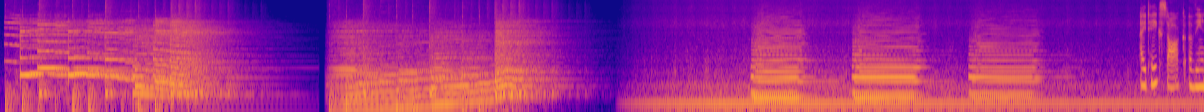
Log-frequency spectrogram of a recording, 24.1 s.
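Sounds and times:
ferry ship horn blasts: 0:00.2 - 0:05.9, 0:06.6 - 0:11.2, 0:14.9 - 0:22.2
ferry ship engine drone: 0:00.8 - 0:05.8, 0:06.6 - 0:11.7, 0:12.4 - 0:24.0
speech: 0:22.9 - 0:24.0.

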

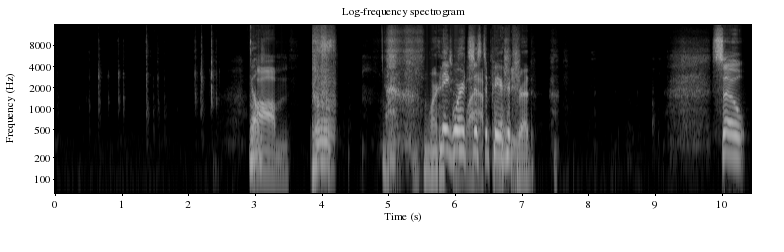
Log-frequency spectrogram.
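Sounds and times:
typing a note on a computer keyboard: 0:00.4 - 0:02.5
speech: 0:02.9 - 0:04.2, 0:04.9 - 0:07.6, 0:09.9 - 0:10.4.

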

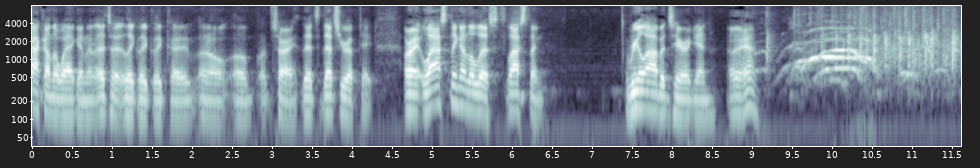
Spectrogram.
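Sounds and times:
speech: 0:00.0 - 0:06.5, 0:07.4 - 0:09.6
small crowd applauding: 0:09.1 - 0:11.6.

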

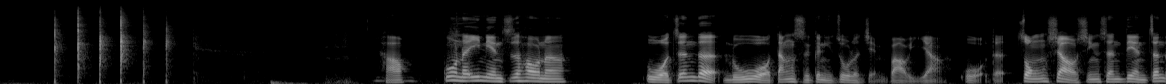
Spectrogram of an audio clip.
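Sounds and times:
hand clapping: 0:00.5 - 0:01.9
speech: 0:03.8 - 0:05.8, 0:06.4 - 0:11.6.

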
